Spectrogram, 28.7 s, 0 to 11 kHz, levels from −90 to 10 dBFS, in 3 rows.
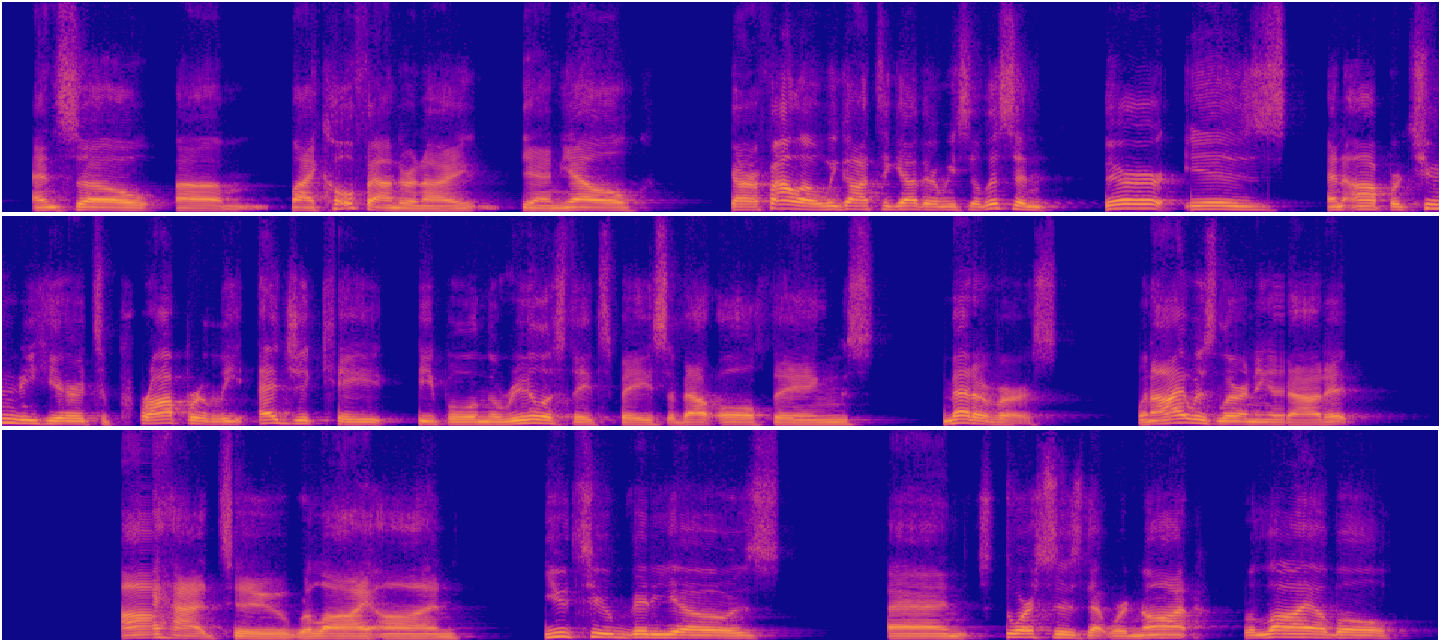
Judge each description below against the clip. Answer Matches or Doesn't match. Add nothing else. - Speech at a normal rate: Doesn't match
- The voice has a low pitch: Matches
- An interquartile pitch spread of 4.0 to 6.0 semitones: Matches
